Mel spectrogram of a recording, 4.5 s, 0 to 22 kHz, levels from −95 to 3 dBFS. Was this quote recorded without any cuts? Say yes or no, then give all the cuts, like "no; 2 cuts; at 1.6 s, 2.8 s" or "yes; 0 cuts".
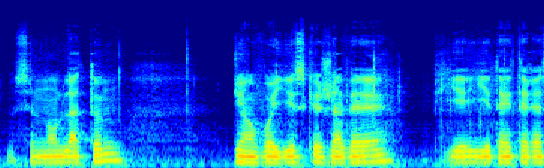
no; 1 cut; at 2.0 s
